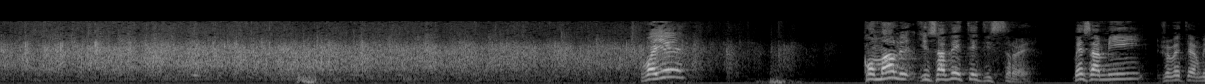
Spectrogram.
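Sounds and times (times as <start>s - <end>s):
congregation applauding during a church service: 0.0s - 8.4s
speech: 6.4s - 7.0s, 8.6s - 12.0s.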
